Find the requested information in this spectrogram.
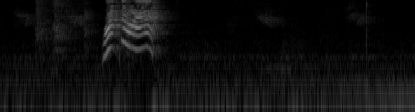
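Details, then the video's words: Talking pet ringneck parrot gives a single harsh, wavering, word-like squawk lasting half a second, followed by near silence with a faint click. "Mummy Papa Bolunga || Talking Parrot || Mitthu Mitthu"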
